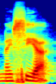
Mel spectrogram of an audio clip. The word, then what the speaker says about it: Nicaea: Thank you, Nicaea.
